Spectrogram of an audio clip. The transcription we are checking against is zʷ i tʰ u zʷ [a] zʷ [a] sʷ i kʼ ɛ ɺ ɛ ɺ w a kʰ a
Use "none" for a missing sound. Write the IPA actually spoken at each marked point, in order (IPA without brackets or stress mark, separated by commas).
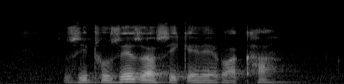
ɛ, a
